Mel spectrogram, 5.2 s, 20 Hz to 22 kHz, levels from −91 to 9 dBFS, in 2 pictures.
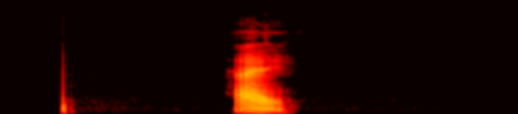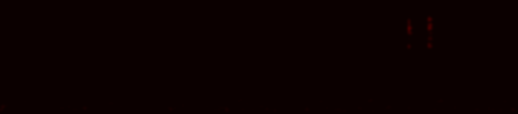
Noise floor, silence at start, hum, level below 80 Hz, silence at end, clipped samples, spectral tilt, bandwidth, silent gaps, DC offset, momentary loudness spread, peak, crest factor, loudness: -89 dBFS; 1.15 s; none; -78 dBFS; 3.75 s; under 0.1%; -6 dB/octave; 12 kHz; none; under 0.1%; 19 LU; -6 dBFS; 30 dB; -25 LUFS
